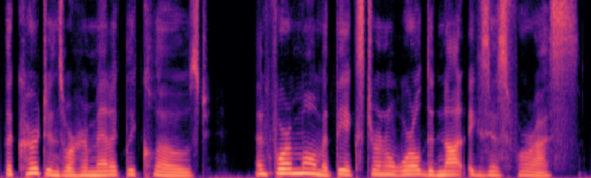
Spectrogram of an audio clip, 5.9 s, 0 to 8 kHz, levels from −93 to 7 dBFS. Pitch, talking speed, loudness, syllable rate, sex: 175 Hz, 175 wpm, -18 LUFS, 5.3 syllables/s, female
